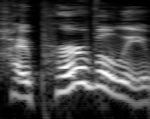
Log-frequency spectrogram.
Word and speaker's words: hyperbole: My friend uses a lot of hyperbole when she talks about her life stories. I really don't think some of those things happened to her. Hyperbole, not hyperbole.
